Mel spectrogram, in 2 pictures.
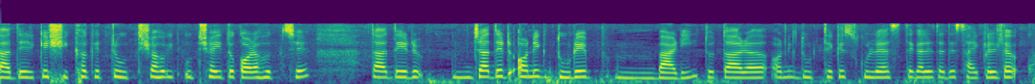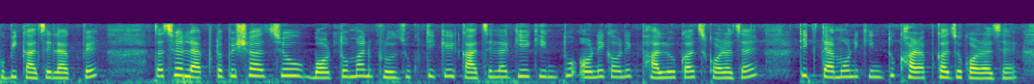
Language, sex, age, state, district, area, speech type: Bengali, female, 18-30, West Bengal, Jhargram, rural, spontaneous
